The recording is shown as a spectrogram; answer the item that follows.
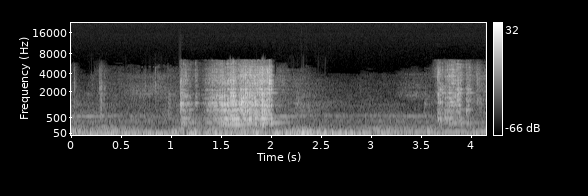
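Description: A steel brick trowel scraping sand-and-cement mortar as it is loaded and worked into a brick joint: two short rasping scrapes, a longer one about a second in and a shorter one near the end, over a steady low rumble.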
